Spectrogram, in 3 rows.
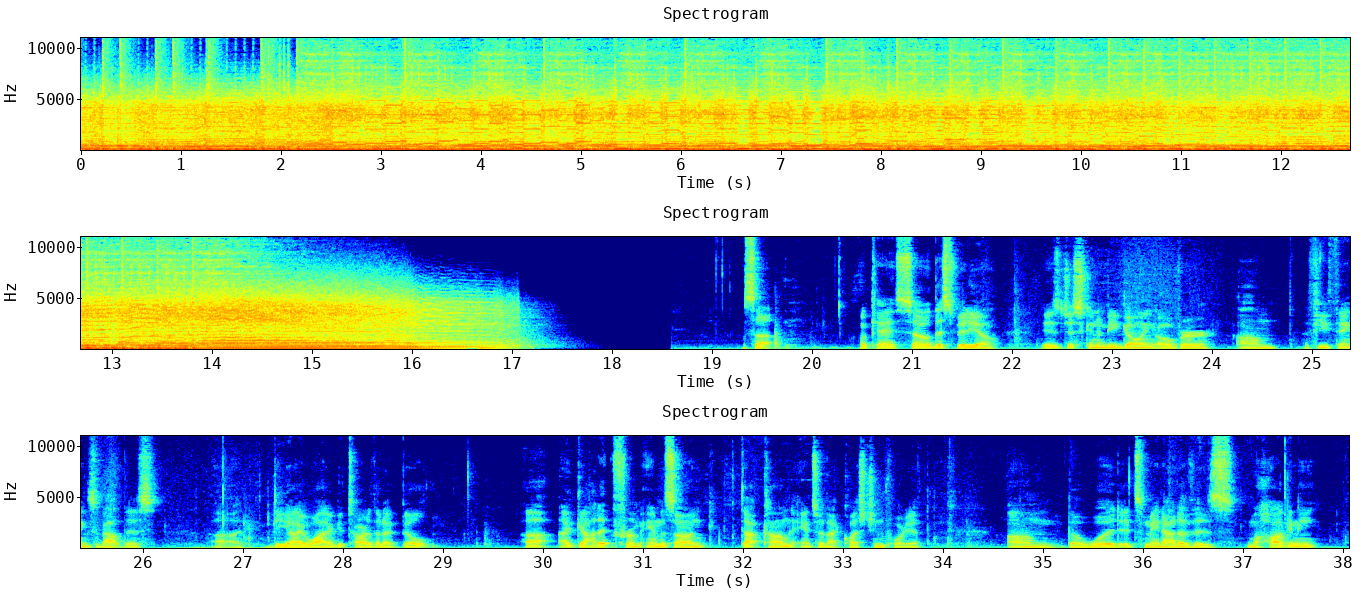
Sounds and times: Speech: 19.3 - 19.8, 20.4 - 29.0, 29.8 - 33.8, 34.6 - 37.8.

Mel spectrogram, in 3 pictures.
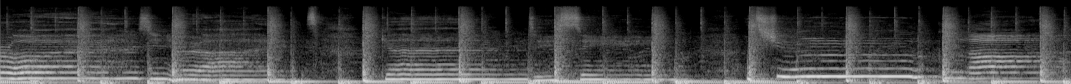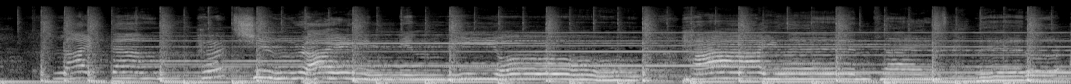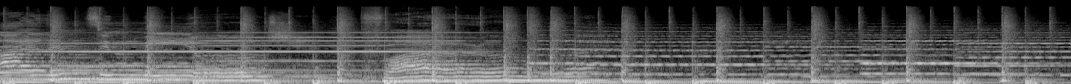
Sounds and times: Music: 0.0 - 32.1.

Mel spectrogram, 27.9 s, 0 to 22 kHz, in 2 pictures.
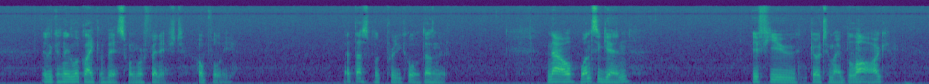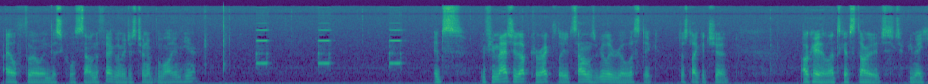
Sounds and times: Speech: 0.6 - 3.6, 5.2 - 6.8, 8.2 - 9.5, 11.3 - 13.4, 14.0 - 17.0, 20.4 - 24.9, 26.0 - 27.8.

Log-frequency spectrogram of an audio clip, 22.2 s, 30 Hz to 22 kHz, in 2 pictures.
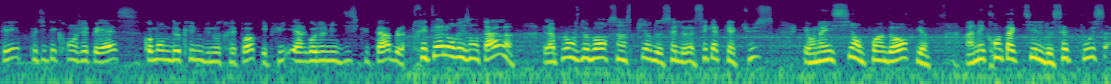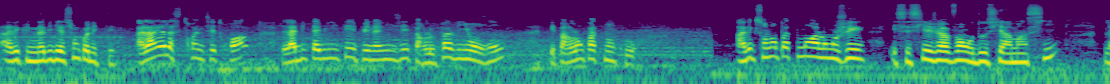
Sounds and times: Speech: 0.0 - 17.5, 18.4 - 22.2.

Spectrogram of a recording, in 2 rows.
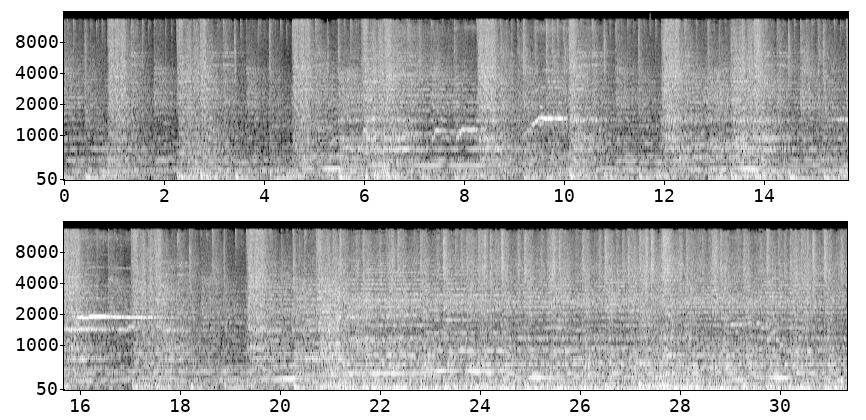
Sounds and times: Music: 0.0 - 31.3.

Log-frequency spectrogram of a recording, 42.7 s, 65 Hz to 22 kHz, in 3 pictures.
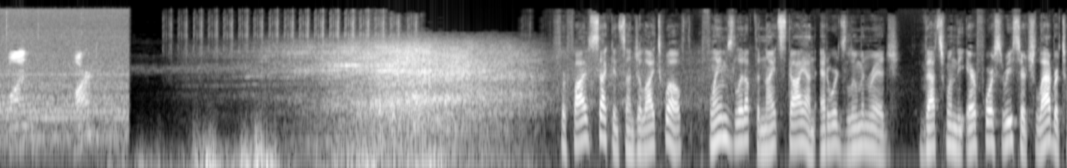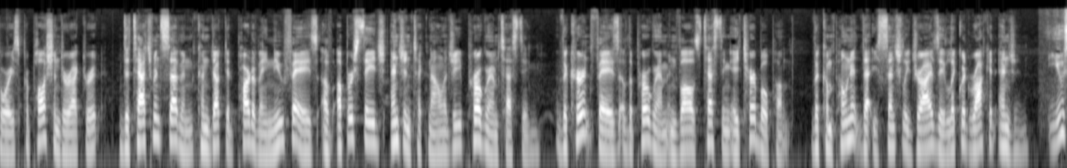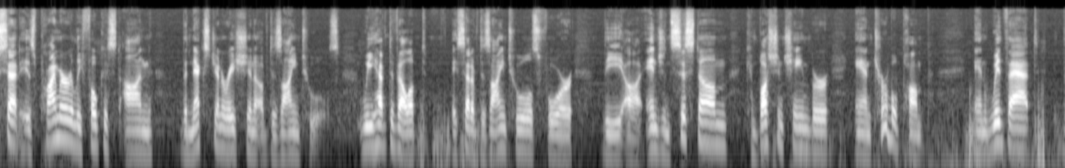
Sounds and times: Speech: 0.0 - 0.4, 1.0 - 1.3, 7.4 - 42.4.

